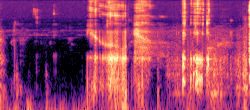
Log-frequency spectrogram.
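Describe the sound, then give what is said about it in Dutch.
Slurping and sipping sounds of someone taking a sip of wine, with wet mouth noises and a faint clink, followed by a swallow and a soft exhale. “Ik ga even een eh, slokje van wijn.”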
